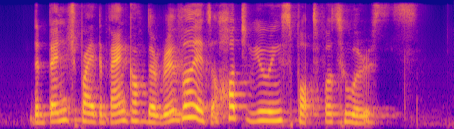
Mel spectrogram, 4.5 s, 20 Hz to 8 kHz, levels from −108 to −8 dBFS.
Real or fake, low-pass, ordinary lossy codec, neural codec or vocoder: fake; 7.2 kHz; none; codec, 16 kHz, 2 kbps, X-Codec, HuBERT features, trained on balanced general audio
